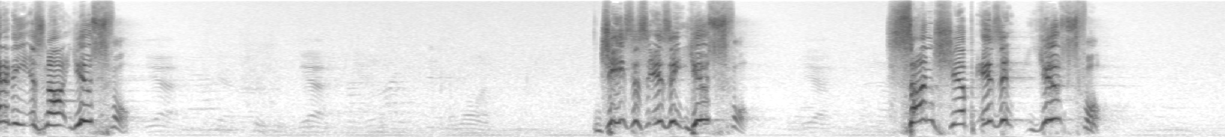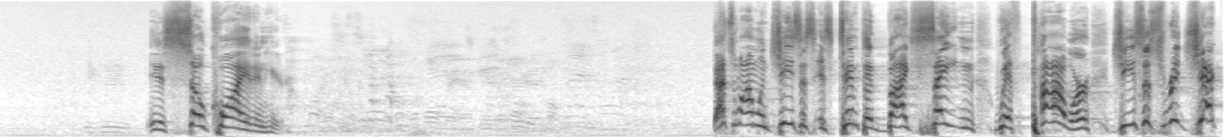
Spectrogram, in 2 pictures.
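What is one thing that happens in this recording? A man speaks with animation through a microphone, pausing often.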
